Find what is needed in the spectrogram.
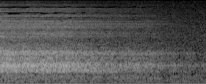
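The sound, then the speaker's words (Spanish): Deep exhalation during a guided meditation with mantra chanting: a faint, steady, breathy rush of air that slowly fades over about two seconds, with no talking. “Vamos, otra inhalación profunda. Exhala.”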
